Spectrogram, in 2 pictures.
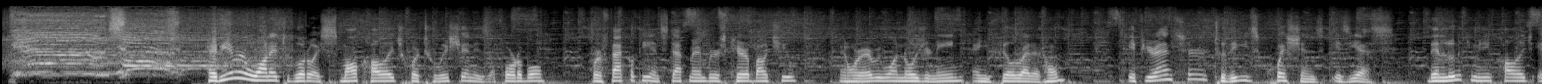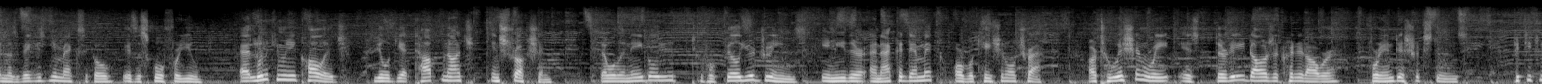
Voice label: commercial; Luna Community College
